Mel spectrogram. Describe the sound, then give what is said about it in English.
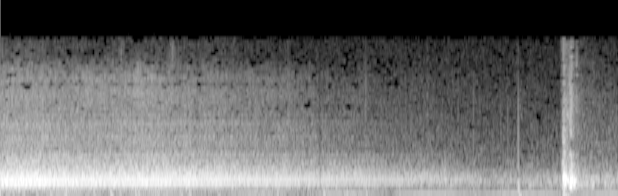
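A car accelerating away, its engine a steady low rumble that gradually fades, followed by one brief, sharp knock near the end. “Step on the gas”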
